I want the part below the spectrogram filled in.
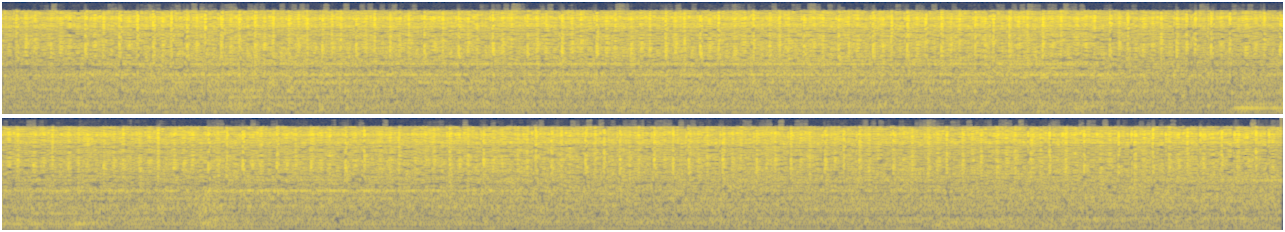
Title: TATA Zest Engine Cam shaft Noise | Engine Noise Problem | Zest Car Engine sound problem | #carengine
